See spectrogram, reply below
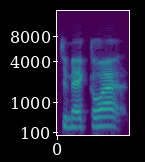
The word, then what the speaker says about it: Temecula: who is the Economic Development Manager of the City of Temecula. Did I say that correctly? – That's right.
